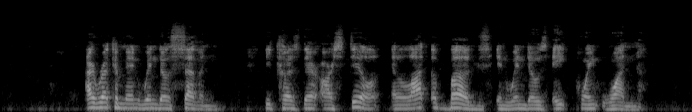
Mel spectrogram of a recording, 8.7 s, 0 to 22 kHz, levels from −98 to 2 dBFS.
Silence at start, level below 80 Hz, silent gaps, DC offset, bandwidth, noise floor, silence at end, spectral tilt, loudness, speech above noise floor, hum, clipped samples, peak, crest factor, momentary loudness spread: 1.05 s; -76 dBFS; none; under 0.1%; 9 kHz; -82 dBFS; 0.6 s; -5.5 dB/octave; -44 LUFS; 38 dB; none; under 0.1%; -24 dBFS; 22 dB; 11 LU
